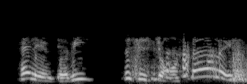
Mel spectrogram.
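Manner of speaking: put-on Australian accent. Act out John Stanley introducing himself to Debbie on the phone, in John Stanley's Australian accent. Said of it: "And I risked that accent".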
